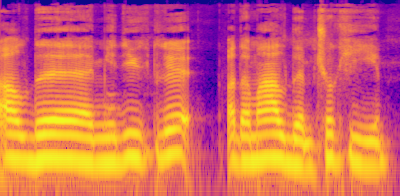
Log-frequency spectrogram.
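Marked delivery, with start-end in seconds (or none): none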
